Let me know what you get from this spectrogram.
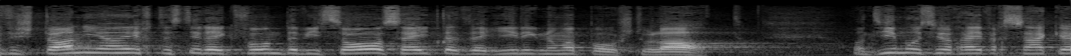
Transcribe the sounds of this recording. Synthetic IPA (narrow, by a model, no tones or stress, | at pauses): fɛʃtɑniœʏχd̥ɑsd̥ɪːɾhɛɪkfʊndəvisoːsɛɪt̚d̥ɛtrɛɡiːɾɪɡnʊməpɔʃtulɑːt | ʊndhiːmuəsiɔχɛɪfɑχsæːɡ̥ə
